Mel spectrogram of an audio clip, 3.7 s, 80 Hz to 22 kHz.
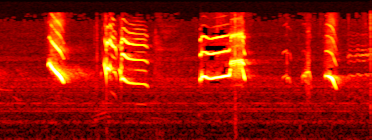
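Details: Osprey at a nest near Charlo, Montana, on June 27, 2018, late morning, recorded by a nest camera. Several loud, high whistled notes, some sharply downslurred and some held flat, come in short bursts about half a second apart.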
